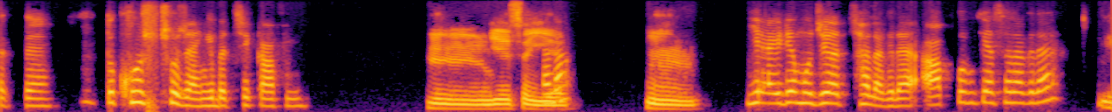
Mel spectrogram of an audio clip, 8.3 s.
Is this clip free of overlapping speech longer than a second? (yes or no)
yes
